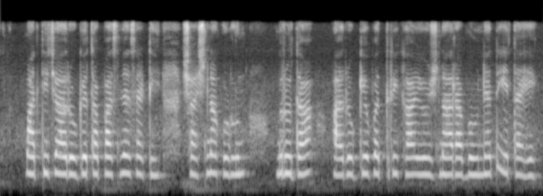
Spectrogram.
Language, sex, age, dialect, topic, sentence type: Marathi, female, 25-30, Varhadi, agriculture, statement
